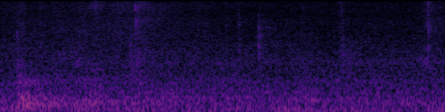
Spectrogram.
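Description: Faint light clicks, roughly one every half second, over quiet room tone, with a soft low knock just after the start.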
